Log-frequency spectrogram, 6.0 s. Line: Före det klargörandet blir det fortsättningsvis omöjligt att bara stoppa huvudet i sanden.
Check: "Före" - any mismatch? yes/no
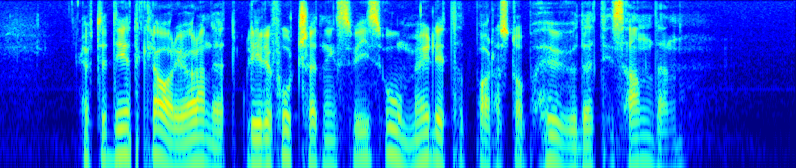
yes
